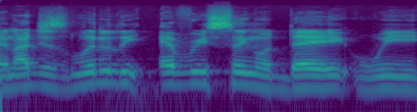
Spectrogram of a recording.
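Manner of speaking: ordinary delivery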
